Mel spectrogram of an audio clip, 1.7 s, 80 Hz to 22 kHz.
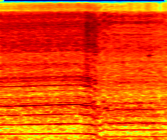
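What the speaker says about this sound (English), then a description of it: "we drove the car around our track and here is everyone's time" A car in Forza Horizon 5 drives around a track, its engine droning steadily and then dropping sharply in pitch partway through as if easing off or shifting, continuous and close.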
